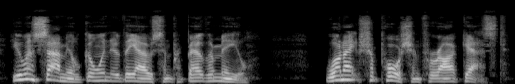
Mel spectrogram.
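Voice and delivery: tough frontier mother. A narrator's reading. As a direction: send the children in, fast and firm. Beth orders the children inside.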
